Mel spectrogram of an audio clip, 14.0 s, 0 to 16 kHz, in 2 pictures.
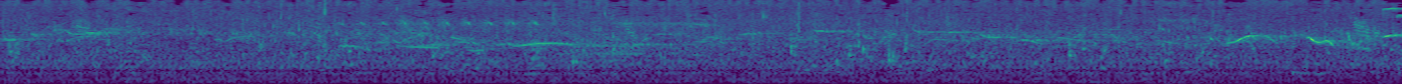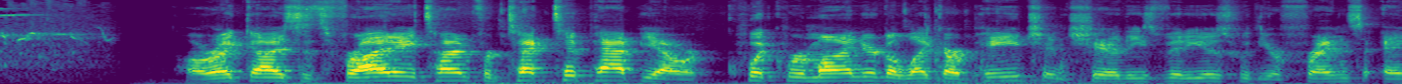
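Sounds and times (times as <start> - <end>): bird chirps and calls: 0.0 - 7.6.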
